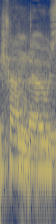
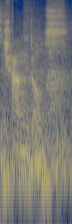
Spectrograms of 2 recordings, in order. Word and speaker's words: Chandos: to a pub that you don't have to pronounce the name of. It's not The Chandos. like Nando's, it's Chandos.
